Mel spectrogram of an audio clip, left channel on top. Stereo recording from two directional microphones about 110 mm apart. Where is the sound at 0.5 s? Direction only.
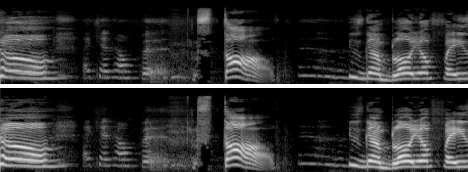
5° left (ahead or behind).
